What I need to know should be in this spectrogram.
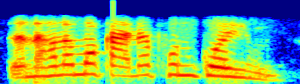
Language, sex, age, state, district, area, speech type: Assamese, female, 30-45, Assam, Majuli, urban, conversation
